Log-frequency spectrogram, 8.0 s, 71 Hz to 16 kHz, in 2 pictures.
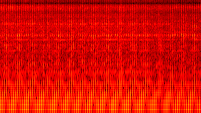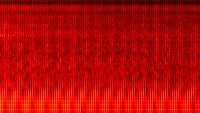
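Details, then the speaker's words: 1987 Gravely Professional 18G riding mower, Kohler Magnum 18 hp engine, original carburetor: rapid thumping with engine speed dipping and recovering on its own as the linkage moves without touching the throttle lever; carburetor out of adjustment. "And we want to point out the carburetor. It is acting sporadically all on its own, basically changing throttle settings without us moving the throttle lever up top."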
